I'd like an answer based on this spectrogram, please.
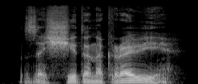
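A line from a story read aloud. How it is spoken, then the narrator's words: Breathless disbelief. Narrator (Russian): выдохнул мужчина так, словно не верил собственным глазам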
